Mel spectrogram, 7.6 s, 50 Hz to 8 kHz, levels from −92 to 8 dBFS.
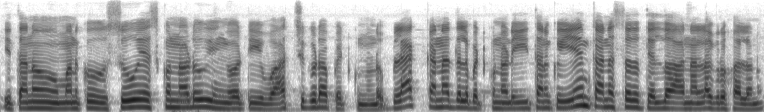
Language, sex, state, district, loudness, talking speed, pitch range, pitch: Telugu, male, Andhra Pradesh, Sri Satya Sai, -14 LUFS, 150 wpm, 150-190 Hz, 165 Hz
